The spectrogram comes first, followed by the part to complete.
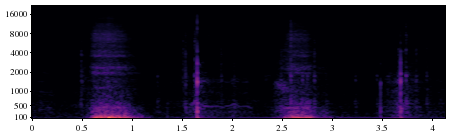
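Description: A person breathing out twice into a close microphone, about half a second in and again near three seconds, with a couple of faint clicks in between.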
